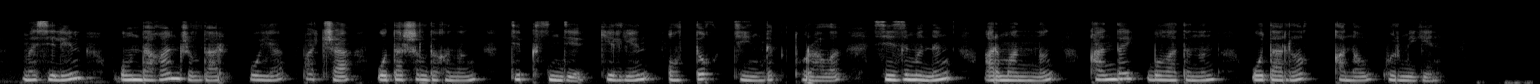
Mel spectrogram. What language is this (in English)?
Kazakh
